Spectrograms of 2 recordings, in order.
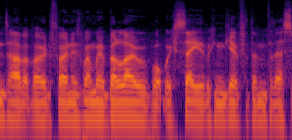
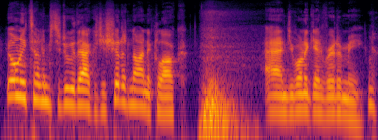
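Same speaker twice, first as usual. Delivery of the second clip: put-on Irish accent; 2 semitones higher, 7 dB louder, faster than usual. Caller from Ireland griping in an Irish accent. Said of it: "That's a great Irish voice".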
